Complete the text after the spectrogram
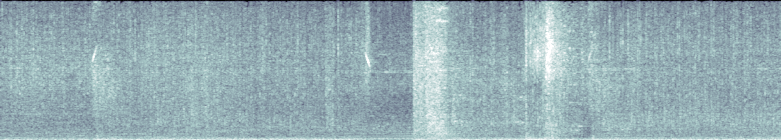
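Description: Car engines roar at high speed.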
